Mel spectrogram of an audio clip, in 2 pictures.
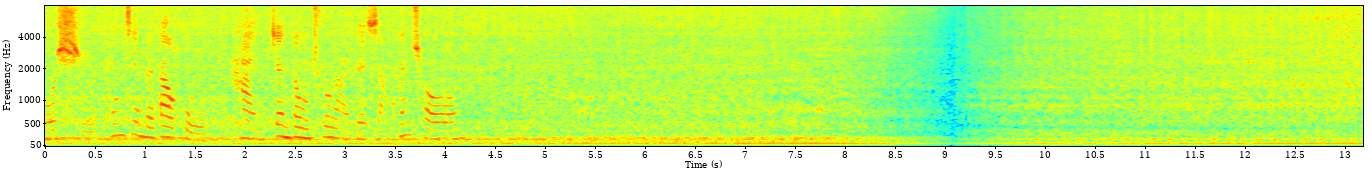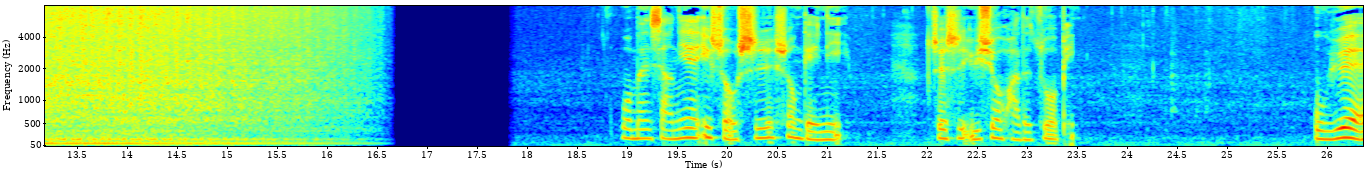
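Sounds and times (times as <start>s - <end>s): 
combine harvester engine droning in rice field: 0.0s - 16.7s
speech: 1.0s - 4.4s, 19.0s - 21.3s, 22.1s - 23.6s, 25.9s - 26.3s.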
